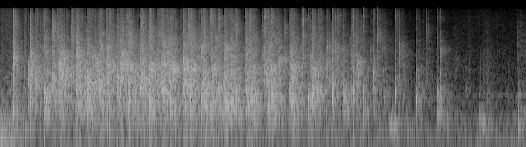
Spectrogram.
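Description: Small audience applauding: a patter of hand claps that thins out to a few scattered claps and dies away about six to seven seconds in.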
